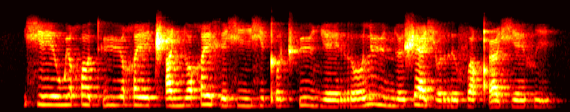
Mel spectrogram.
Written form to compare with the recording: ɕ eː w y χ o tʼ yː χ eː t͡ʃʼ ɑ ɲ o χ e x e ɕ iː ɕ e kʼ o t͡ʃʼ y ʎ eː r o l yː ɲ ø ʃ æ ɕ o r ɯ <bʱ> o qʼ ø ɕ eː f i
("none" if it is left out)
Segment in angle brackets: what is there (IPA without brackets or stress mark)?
f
